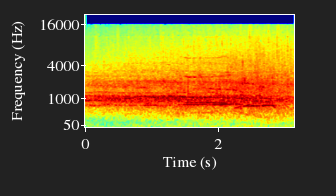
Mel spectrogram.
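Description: A crowd applauds steadily, a dense wash of many hands clapping at once, loud and sustained for the full stretch without pause or any voices breaking through.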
